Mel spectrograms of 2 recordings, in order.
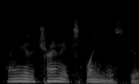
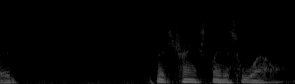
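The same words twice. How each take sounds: First: Said in the usual way. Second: Self-correcting aside. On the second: Shown as a demonstration.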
